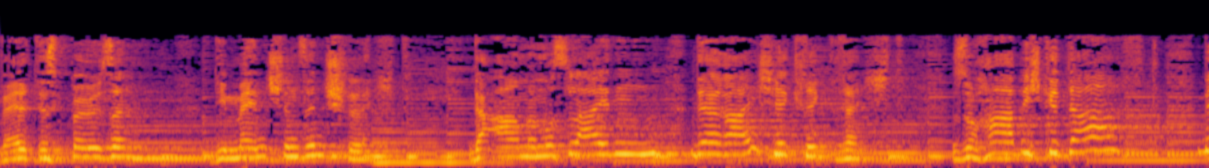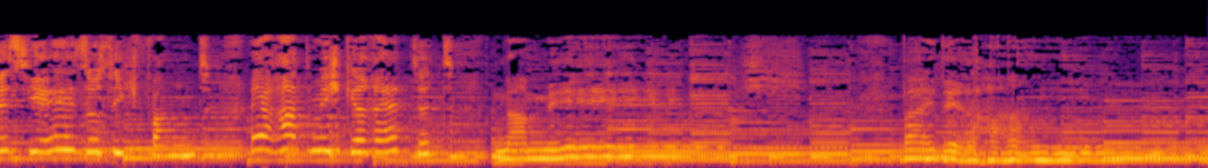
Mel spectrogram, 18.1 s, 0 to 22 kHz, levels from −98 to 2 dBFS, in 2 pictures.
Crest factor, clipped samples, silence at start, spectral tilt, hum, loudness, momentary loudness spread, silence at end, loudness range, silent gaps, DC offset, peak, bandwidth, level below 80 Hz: 16 dB; under 0.1%; 0 s; -5 dB/octave; none; -17 LUFS; 6 LU; 0 s; 2 LU; none; under 0.1%; -2 dBFS; 10.5 kHz; -46 dBFS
